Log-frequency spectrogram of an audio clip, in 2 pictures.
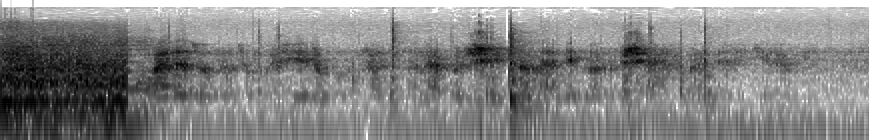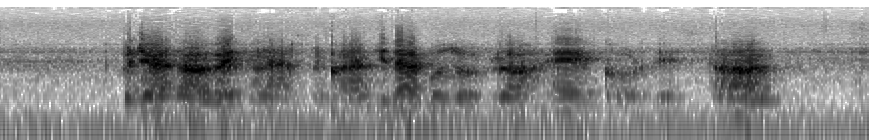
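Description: A man speaks calmly on a phone nearby.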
